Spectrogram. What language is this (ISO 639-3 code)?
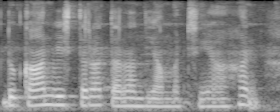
pan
